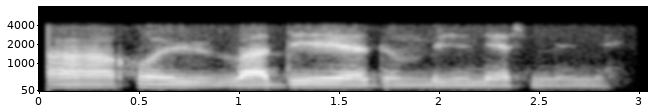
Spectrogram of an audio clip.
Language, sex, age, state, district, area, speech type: Manipuri, male, 30-45, Manipur, Imphal West, rural, conversation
